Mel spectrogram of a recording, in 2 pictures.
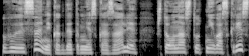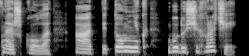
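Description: A narrator voicing a confident young woman doctor in an audiobook, calmly instructing students. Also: mid-range voice, normal speed, no room sound, clean studio sound, natural voice. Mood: pointed. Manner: calm, instructive. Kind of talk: audiobook character reading.

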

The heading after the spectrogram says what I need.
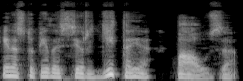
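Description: A reader narrating a children's audiobook chapter in an animated way. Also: medium pitch, a little slow, slightly rough. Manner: animated, with many character voices.

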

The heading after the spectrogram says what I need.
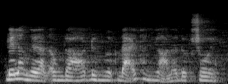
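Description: Calm woman narrating an audiobook. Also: mid-range voice, rapid-fire, poor audio. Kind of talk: first-person story narration.

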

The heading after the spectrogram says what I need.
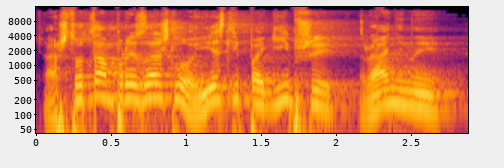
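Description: A man's voice: on the high side, very animated, moderate pace, a little mellow, pitched above the performer's own voice. A polished male radio presenter, voiced by the reader, delivering traffic news in a lifted announcer's tone. The recording has a roomy echo. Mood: announcing.

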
